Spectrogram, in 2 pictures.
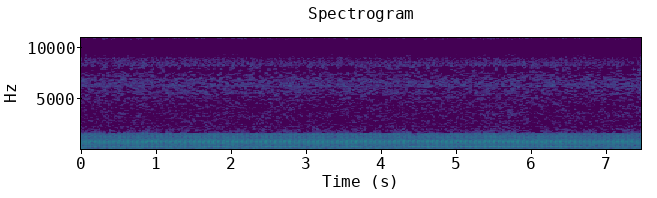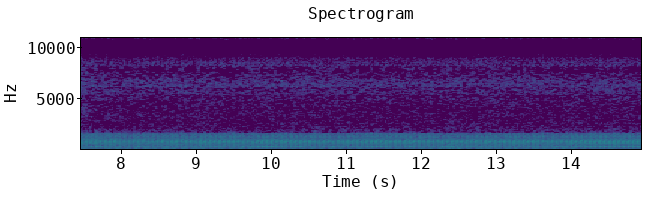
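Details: Washing machine heard through a wall from a neighbour's flat: a loud, muffled, steady rumble with a regular throb about 2.5 times a second, like a hard spin cycle; cause suspected, not confirmed.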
